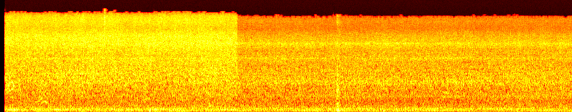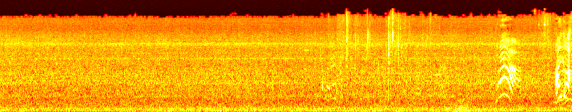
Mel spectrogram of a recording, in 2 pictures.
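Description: Steady outdoor background noise dominated by a low rumble; a layer of high hiss drops away about five seconds in. A voice is heard briefly near the end.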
